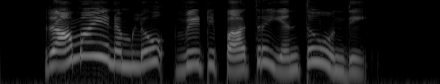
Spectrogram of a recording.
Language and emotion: Telugu, neutral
